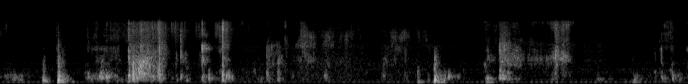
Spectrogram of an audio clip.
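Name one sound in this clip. A cardboard box scrapes and thumps as it is moved.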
